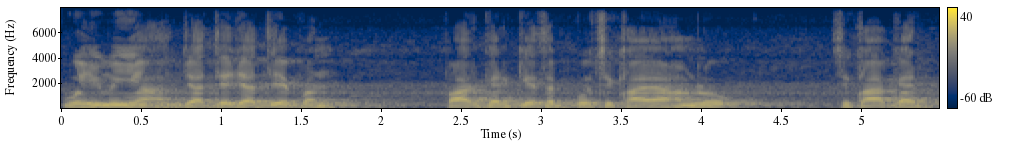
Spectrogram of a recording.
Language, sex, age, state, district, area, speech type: Hindi, male, 60+, Uttar Pradesh, Lucknow, rural, spontaneous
